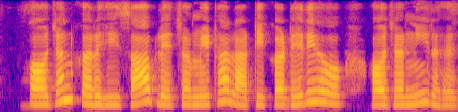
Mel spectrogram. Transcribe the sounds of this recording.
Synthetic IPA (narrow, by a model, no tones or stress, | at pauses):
ɔːd͡ʒənkəɾɦisaːblet͡ʃəmeːʈʰalaːʈikəɾɖʱeːɾeɦoɔːd͡ʒəniɾəɦe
